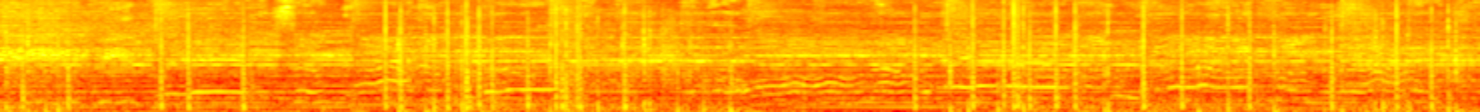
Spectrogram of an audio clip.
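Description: Fireworks going off in quick succession, many sharp bangs and crackles, over the music played for the pyromusical display.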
